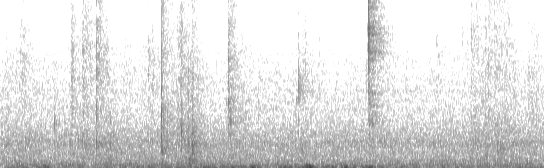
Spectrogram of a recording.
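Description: Faint, irregular light clicks and creaks of a woven bamboo basket as a small monkey climbs about in it and grips its handle.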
